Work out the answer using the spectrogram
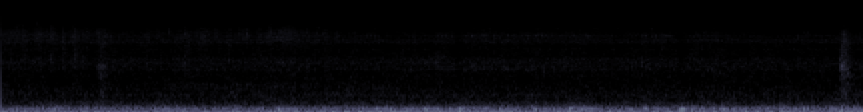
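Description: Steady low rumble of a Hyundai Rotem Intercity+ electric multiple-unit train running at speed, heard from inside the passenger car.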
